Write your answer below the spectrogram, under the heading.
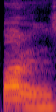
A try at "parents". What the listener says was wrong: Let me look at the word parents, see what you did. That parents, you need to pronounce the P with more aspiration. So be careful of that bilabial consonant there.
